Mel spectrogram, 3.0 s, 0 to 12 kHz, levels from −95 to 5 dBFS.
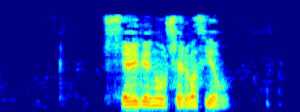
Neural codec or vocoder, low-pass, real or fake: none; 7.2 kHz; real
